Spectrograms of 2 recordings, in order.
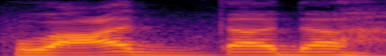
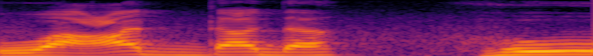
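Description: First: ওয়াদ্দাদা closed on a vowelless "h"; stopped ending. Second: ওয়াদ্দাদা হু with "hu" held long; stretched ending. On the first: Teacher showing the stop at waqf, vowelless ending. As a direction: cut the final hu of ওয়াদ্দাদা to bare h. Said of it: "জজমের মতো উচ্চারণ করতে হবে". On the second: Teacher showing reading without a stop, lengthened hu. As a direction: draw out the final হু, no stop. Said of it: "ওয়াকফ না ধরলে এখানে অবশ্যই এক লিফ টান". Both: Shown as a demonstration.

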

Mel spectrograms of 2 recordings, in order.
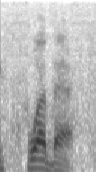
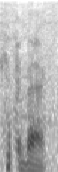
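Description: First: Quebec said as kwuh-BECK, with a clear w after the k; the anglicized Quebec, kw at the start and stress on BECK; wrong English pronunciation. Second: Quebec said as keh-BEK, a plain k with no w; the local Quebec, a soft k and a light final BEK; French pronunciation. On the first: Teacher showing the class the wrong way, Quebec with a kw sound. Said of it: "they do not say Quebec". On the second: Teacher showing the class the correct way, Quebec with no w. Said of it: "that is the way it is pronounced". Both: Shown as a demonstration.

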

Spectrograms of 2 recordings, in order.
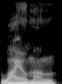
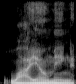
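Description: First: "Wyoming" with the ending turned into mung; slow wrong example of "Wyoming", ending in mung; mispronounced Wyoming. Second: "Wyoming" slowly, with a clear ming ending; slow teaching take of "Wyoming", last syllable ming; correct Wyoming. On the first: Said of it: "not Wyoming". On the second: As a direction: model "Wyoming" as why-oh-ming. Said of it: "You now know how to pronounce". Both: Shown as a demonstration.

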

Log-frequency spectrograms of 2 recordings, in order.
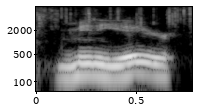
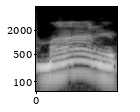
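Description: First: "Minier" said min-YAIR; Frenchified Minier. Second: "Minor" said MY-ner; plain Minor. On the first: Mocking a French-sounding surname, "Minier" as min-yair. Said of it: "he act like he's French". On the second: Refusing the fancy name, "Minor" as MY-ner. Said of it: "I'm not gonna call him Minier". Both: Shown as a demonstration.

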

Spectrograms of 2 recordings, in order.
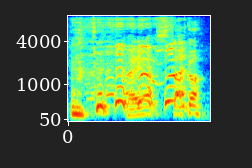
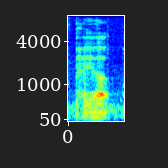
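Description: First: High, laughing taunt; gloating laugh. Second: Said in the usual way. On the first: Real, not acted. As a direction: crow it through a laugh. Bet win, said twice.

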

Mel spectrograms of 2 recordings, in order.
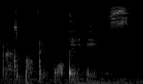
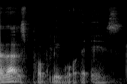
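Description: First: Whispered repeat. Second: Said in the usual way. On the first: Shown as a demonstration. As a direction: whisper it to yourself.

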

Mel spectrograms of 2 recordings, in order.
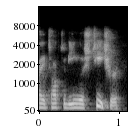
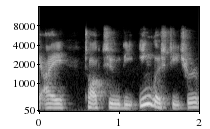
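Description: First: "English" left light, with a quick falling line; stress shifted off English. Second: "English" lifted and stressed, "teacher" light. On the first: Contrasting for the host, quick, "English" unstressed. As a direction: say it fast without leaning on "English". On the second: Teaching a podcast host about stress, hitting "English". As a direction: lean on the word "English". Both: Shown as a demonstration. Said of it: "two slightly different things".

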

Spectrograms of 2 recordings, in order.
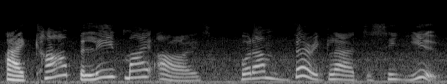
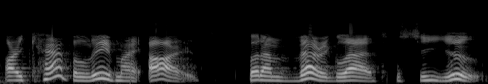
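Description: First: Rescued hunter. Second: Lower-pitched character voice of a rescued man; rescued sea captain. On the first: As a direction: voice a relieved hunter, drawing out the words. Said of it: "said the man on the beach". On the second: Rescued captain greets Barnaby, low character voice. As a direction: voice a relieved seaman, kept low. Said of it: "said the man". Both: A narrator's reading.

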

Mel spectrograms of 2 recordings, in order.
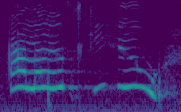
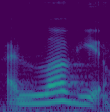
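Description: First: Much higher, slow squeaky reply; toy-like high wood voice; voicing the wood. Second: Said in the usual way. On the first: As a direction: give the wood a tiny high voice. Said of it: "wood's gonna be like". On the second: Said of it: "Just gonna be like".

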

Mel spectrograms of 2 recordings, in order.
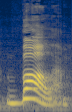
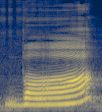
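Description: First: Said in the usual way. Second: "Bola" said slowly as bo-la, lower, rising at the end; split into syllables. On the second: Shown as a demonstration. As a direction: separate "Bola" into bo and la. ("Bola" separada em sílabas, bo-la, devagar) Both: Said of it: "Duas vezes".

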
